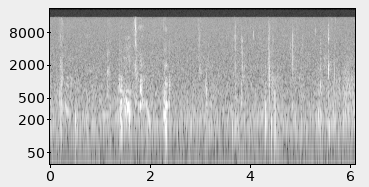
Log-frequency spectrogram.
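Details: A Dachshund that was sleeping sniffs in quick, breathy snuffles, short airy bursts with brief pauses, as it smells a treat and wakes up.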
